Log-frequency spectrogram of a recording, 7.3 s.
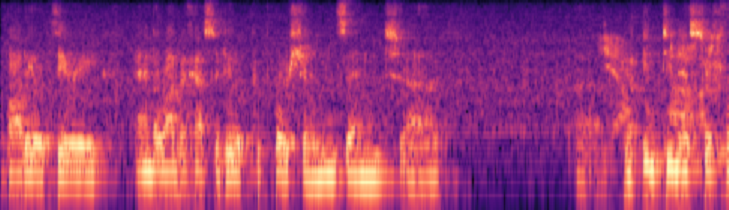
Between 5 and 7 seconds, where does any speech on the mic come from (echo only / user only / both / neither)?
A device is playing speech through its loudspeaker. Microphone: both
